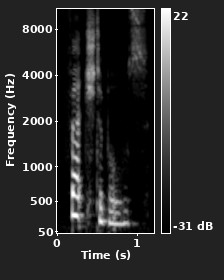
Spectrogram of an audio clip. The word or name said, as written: vegetables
